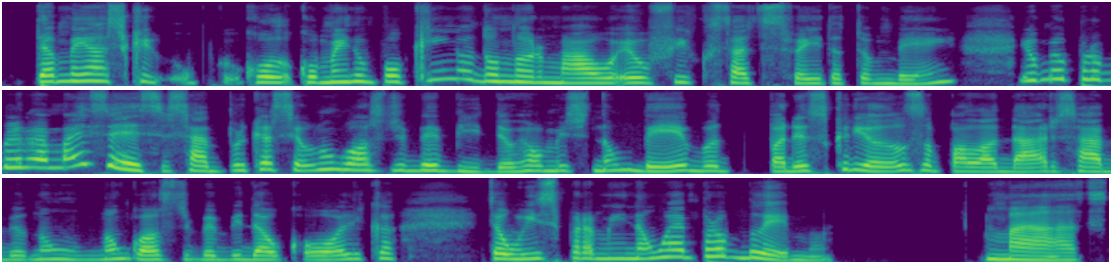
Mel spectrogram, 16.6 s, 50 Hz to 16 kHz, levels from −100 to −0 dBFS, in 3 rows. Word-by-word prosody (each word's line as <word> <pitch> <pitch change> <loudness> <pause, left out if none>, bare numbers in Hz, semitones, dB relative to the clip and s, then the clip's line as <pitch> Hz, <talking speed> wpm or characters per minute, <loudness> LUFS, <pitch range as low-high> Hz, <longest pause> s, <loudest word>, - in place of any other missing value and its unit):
também 275 +2 +4
acho 285 -2 -1
que 265 -3 -5
o - - -14 0.2
co 235 -1 +3
comendo 245 +1 +2
um - - -3
pouquinho 335 +10 -2
do 280 0 +3
normal 215 -5 +3
eu 215 0 +3
fico 230 +2 -8
satisfeita 195 -2 -2
também, 190 +5 -4 0.3
e - - -2
o - - -3
meu 380 +1 -1
problema 360 +1 0
é - - +5
mais 395 +9 -1
esse, 250 - +5
sabe, 200 -1 0
porque 235 +5 -2
assim, 265 -2 0
eu 225 - -3
não 270 +2 +1
gosto 240 -4 +1
de 230 - -5
bebida 200 -6 0
eu 175 - -1
realmente 215 +1 -3
não 225 +3 -2
bebo 205 +1 +2 0.3
pareço 195 +2 0
criança 230 -2 0
paladar 180 -1 +1
sabe 175 -2 0
eu - - -7
não 190 0 -4
não 190 +5 -3
gosto 185 -4 +1
de 185 - -10
bebida 180 0 -2
alcoólica, 175 +6 -1 0.5
então 210 -2 +3
isso 225 +1 -2
pra 240 -1 0
mim 215 0 -1
não 220 +6 +1
é 295 - +3
problema. 230 - 0 0.8
Mas, 165 -4 +2
215 Hz, 190 wpm, -23 LUFS, 190-250 Hz, 0.8 s, é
